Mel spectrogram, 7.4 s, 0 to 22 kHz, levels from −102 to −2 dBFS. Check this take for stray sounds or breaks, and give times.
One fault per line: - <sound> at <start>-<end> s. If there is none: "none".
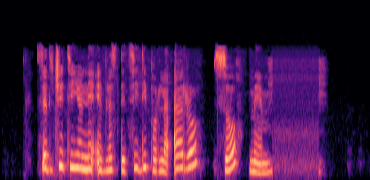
none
